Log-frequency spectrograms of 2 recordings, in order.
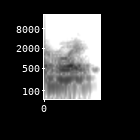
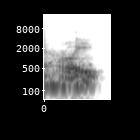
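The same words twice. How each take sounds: First: "roé" said slowly, stressed on the final é; Hebrew pronunciation. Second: "roí" said slowly with stress on the final í; teacher models "roí" as "mi pastor"; Hebrew pronunciation. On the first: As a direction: spell out "roé" carefully, rolled r then ro-É. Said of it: "que se pronuncia". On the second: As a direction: carefully sound out "roí", ending on a stressed í. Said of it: "sería roí". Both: Shown as a demonstration.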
